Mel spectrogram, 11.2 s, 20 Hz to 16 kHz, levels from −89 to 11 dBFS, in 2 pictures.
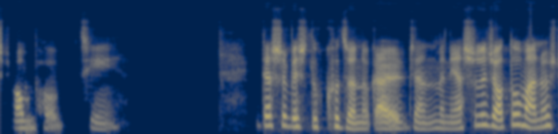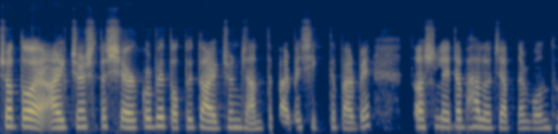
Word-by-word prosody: সম্ভব 195 +1 -5 0.3
জি। 185 -5 -12 1.6
এটা 260 -1 +2
আসলে 260 +1 +5
বেশ 230 - +7
দুঃখজনক। 210 -7 -1
আর 85 - +4 0.2
যান 165 -1 -3
মানে 175 -1 -6
আসলে 275 +1 +4
যত 210 -1 +5 0.2
মানুষ 220 +6 +4
যত 235 0 0 0.3
আরেকজনের 210 +2 +1
সাথে 235 - -7
শেয়ার 205 -2 +1
করবে, 235 +2 -2
ততই 210 +2 -6
তো - - -5
আরেকজন 190 +3 -3
জানতে 175 +3 -6
পারবে, 175 +3 -4
শিখতে 215 - -16
পারবে। 175 +5 -4 0.5
তো - - -39
আসলে 220 0 -4
এটা 220 +1 -4
ভালো 230 -2 -3
যে 200 - -7
আপনার 185 0 -13
বন্ধু 205 +3 -14
210 Hz, 165 wpm, -20 LUFS, 185-230 Hz, 1.6 s, বেশ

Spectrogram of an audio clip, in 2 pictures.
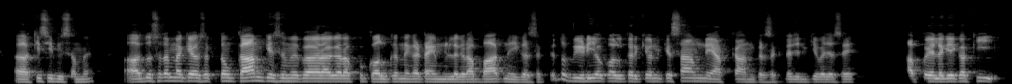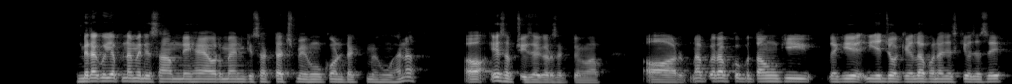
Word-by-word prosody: अ, 120 -1 +4
किसी 145 -1 -2
भी 130 -2 -4
समय। 120 +1 -7 0.4
अ, 130 - +5
दूसरा 160 +1 -1
मैं 160 -1 +1
क्या 160 0 +5
हो 155 - +2
सकता 155 +1 -3
हूँ 155 -1 -2
काम 165 +3 +9
के 155 -1 +1
समय 145 0 -2
पर 145 0 +5
अगर 140 0 +5
आपको 140 0 -3
कॉल 130 0 +3
करने 130 -1 -3
का 130 - +2
टाइम 125 -1 +3
नहीं 125 -1 -4
लग 120 - +2
रहा, 120 0 +2
आप 120 - -12
बात 125 +1 +4
नहीं 120 -3 -4
कर 115 - -1
सकते 115 - -12
तो - - -4
वीडियो 145 +1 +3
कॉल 145 -1 -1
करके 145 0 -2
उनके 145 +1 -2
सामने 150 -2 0
आप 120 - 0
काम 120 -2 -1
कर - - -5
सकते 120 +3 -7
हैं, 120 - -4
जिनकी 120 +1 -9
वजह 120 -1 -2
से 125 - -2 0.6
आपको - - 0
ये 145 - +7
लगेगा 145 +1 +4
कि 300 - -1 1.1
मेरा 145 +2 +7
कोई 155 +1 +2
अपना 150 -1 +1
मेरे 145 -2 +1
सामने 130 -1 -1
है 130 0 +2
और 125 0 -1
मैं 130 0 -1
इनके 130 0 -7
साथ 130 +1 -5
टच - - 0
में 125 - -1
हूँ, 120 0 -3
कॉन्टैक्ट 115 -2 -5
में 115 -1 -9
हूँ। 110 0 -10
है - - -6
ना? 175 - -3 0.6
अ, - - +2
ये 170 - +5
सब 140 - -2
चीज़ें 110 -1 0
कर 110 0 -2
सकते 105 0 -9
हो 100 -1 -10
आप। 100 0 -12 0.5
और 110 -1 -1
मैं 150 - -1
अगर 150 +1 -1
आपको 150 0 -1
बताऊँ 140 0 -1
कि 145 0 -1 0.4
देखिए 135 +1 +3 0.2
ये 135 - +7
जो 135 0 +1
अकेलापन 130 0 0
है 130 - 0
जिसकी 130 +2 -4
वजह 125 -2 -3
से 135 +3 0
130 Hz, 260 wpm, -25 LUFS, 120-145 Hz, 1.1 s, काम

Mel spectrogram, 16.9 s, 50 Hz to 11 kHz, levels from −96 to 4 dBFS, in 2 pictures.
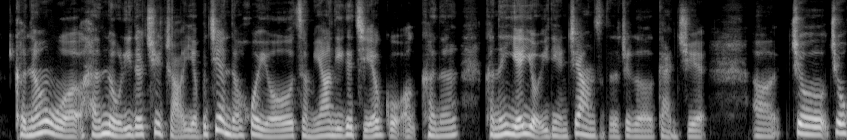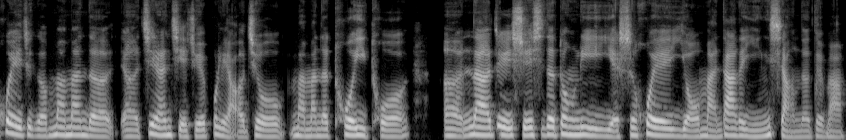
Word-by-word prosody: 可 180 - +1
能 210 +8 +5
我 160 -9 +2
很 185 +3 +2
努 180 -7 +5
力 170 - +1
地 185 +1 +2
去 215 +4 -1
找， 195 - -5
也 150 0 -3
不 - - -3
见 270 +2 +3
得 170 -1 -2
会 180 -2 0
有 145 +2 0
怎 165 +1 -5
么 135 - -8
样 165 +2 0
的 165 - -1
一 160 - -2
个 185 - +3
结 150 -1 0
果。 170 -3 -5
可 170 - -4
能 165 +4 -5 0.3
可 185 - -3
能 185 +4 +4
也 190 -2 +6
有 190 - +3
一 140 - -4
点 150 -2 -6
这 215 - -1
样 185 -6 0
子 - - -13
的 140 -1 -9
这 155 +3 -7
个 140 -1 -6
感 145 - -10
觉， 140 +1 -5 0.5
呃， 150 -1 -8
就 190 -5 +4
就 230 -3 +3
会 215 -5 +3
这 180 0 -3
个 155 -1 -3
慢 180 +1 0
慢 175 -1 0
地， 145 -4 -1
呃， 145 +1 -6
既 215 - 0
然 180 -2 +2
解 145 -5 -2
决 150 +1 -2
不 150 - -6
了， 155 -6 -3
就 145 -1 -1
慢 160 -2 -3
慢 155 0 -3
地 155 - -1
拖 175 +3 +2
一 170 0 +3
拖。 145 0 -3 0.3
呃， 160 -2 -2
那 175 0 +4
对 175 -1 +2
学 170 +1 +3
习 175 +1 -2
的 185 - +5
动 180 0 +2
力 165 -4 0
也 140 - 0
是 135 +7 +1
会 170 -2 +3
有 150 -2 -2
蛮 145 -2 -4
大 170 0 +2
的 165 - -1
影 150 +3 -3
响 130 -8 -1
的， 135 0 -7
对 145 +2 -8
吧？ 130 0 -8
165 Hz, 290 characters per minute, -23 LUFS, 145-180 Hz, 0.5 s, 也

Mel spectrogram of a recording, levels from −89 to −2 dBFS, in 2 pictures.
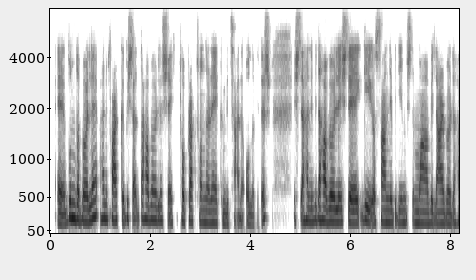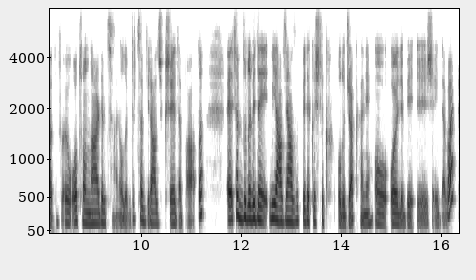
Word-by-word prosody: Eee, 135 -2 +2
bunu 215 -1 +7
da 195 -1 +2
böyle, 185 +7 +4
hani 200 0 +1
farklı 185 +1 0
bir 210 - -2
şey 205 - -2
daha, 195 -2 +1
böyle, 185 -1 0
şey, 180 - -4
toprak 175 -1 -1
tonlarına 160 -2 -2
yakın 150 -2 -4
1 135 - -6
tane - - -8
olabilir. - - -5 0.5
İşte, - - -2
hani, 175 -1 -1
bir 185 - -3
daha 180 -2 +4
böyle, 170 -1 +5
işte, 165 -2 +3
giyiyorsan 165 -4 0
ne 160 - -1
bileyim, 155 0 -4
işte, 160 - -8
maviler 150 -1 0
böyle 145 -2 -2
hafif 160 +2 -6
o 155 +3 +1
tonlarda 145 -1 0
bir 150 - -6 0.2
tane - - -11
olabilir. 195 - -7
Tabii 180 -4 -2
birazcık 145 -2 -3
şeye 150 - -1
de - - -4
bağlı. 355 -8 -2 0.5
E, 280 -2 +7
tabii 255 -8 +3
bu 220 -2 +5
da 200 0 +6
bir 210 - +6
de 190 -3 +4
bir 205 0 +3
yaz 175 -4 +5
yazlık, 175 0 +1
bir 170 - 0
de - - +5
kışlık 165 -1 -7
olacak, - - 0
hani 130 +2 -3
o 135 -2 0
öyle 140 -1 -1
bir, - - -2
iii, - - -6
şey - - -7
de - - -8
var. - - +5
170 Hz, 225 wpm, -25 LUFS, 150-190 Hz, 0.5 s, bunu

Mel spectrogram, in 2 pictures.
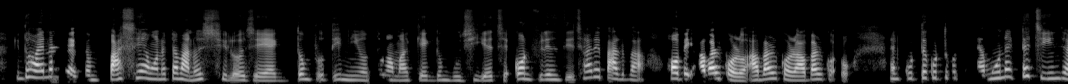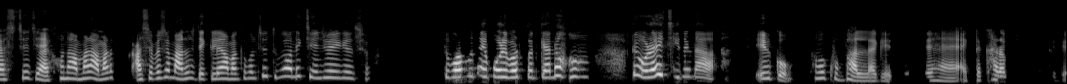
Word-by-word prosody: কিন্তু 280 +4 -6
হয় 315 0 +6
না - - +3
যে - - -21
একদম 210 +2 -8 0.2
পাশে 235 +6 +5
এমন 250 -2 0
একটা 270 +2 +1
মানুষ 215 +3 +1 0.2
ছিল 230 - -11 0.2
যে - - -6 0.2
একদম 170 +8 -6
প্রতিনিয়ত 210 -4 -10 0.2
আমাকে 190 0 -5
একদম 205 +1 -13
বুঝিয়েছে, 190 +1 -9
confidence 230 -3 0
দিয়েছে, - - -12
"আরে 345 +2 -4
পারবা, 230 -5 +1 0.3
হবে, 270 -2 +9 0.2
আবার 260 +4 +10
করো, 190 -5 +4
আবার 240 +5 +5
করো, 205 -4 +2
আবার 235 +5 +3
করো।" - - -9 0.5
And 255 - -4
করতে, 280 +2 -5
করতে, 300 0 -6
করতে 295 +2 -16 0.2
এমন 270 +7 -2
একটা 375 +3 -2
change 280 -1 -7
আসছে 230 +6 -13
যে - - -4
এখন 280 +8 -9
আমার 280 +3 +1
আমার 255 +3 0 0.3
আশেপাশের 290 +7 -3
মানুষ 260 +1 +3
দেখলে 255 +1 -4
আমাকে 250 +2 -2
বলছে, 290 +6 -9
"তুমি 340 +3 -8
অনেক 385 +1 -8
change 305 -2 -7
হয়ে 310 -1 -2
গেছ। 285 -3 -10 0.8
তোমার 335 +1 +7
মধ্যে 385 +1 -3
এই - - -19
পরিবর্তন 330 -1 +5
কেন?" 315 +3 +3 0.8
তো - - -5
ওরাই 350 +8 +9
চিনে 360 0 -8
না, - - 0 0.6
এরকম। 275 0 -2 0.2
আমার 285 0 -5
খুব - - -11
ভালো 180 -2 +2
লাগে 165 - -7 0.4
যে - - -8
হ্যাঁ, 155 -2 -6
একটা 190 - -13
খারাপ 200 -3 -1
সময় 315 - -54
থেকে - - -21
255 Hz, 195 wpm, -21 LUFS, 215-305 Hz, 0.8 s, আবার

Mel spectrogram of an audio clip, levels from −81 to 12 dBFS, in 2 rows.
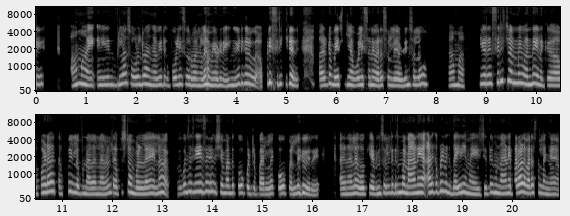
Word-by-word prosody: போய் 290 - 0 0.7
ஆமா 315 +1 +2 0.5
இப்படிலா 280 +5 -2
சொல்றாங்க 285 -1 +1
வீட்டுக்கு 280 -3 -5
போலீஸ் 290 +2 -2
வருவாங்களாமே 255 +1 +2
அப்படின்னு 240 -2 -1
எங்க 255 - 0
வீட்டுக்காரர் 320 -3 0
அப்படி 370 +3 +3
சிரிக்கிறாரு 300 -4 +3 0.4
வரட்டும் 275 +4 +1
பேசிக்கலாம். 275 -3 +1
போலீஸ் 280 +1 +1
தானே 270 -1 +1
வர 260 - -1
சொல்லு. 245 -2 -1
அப்படின்னு 260 +5 -1
சொல்லவும். 290 +2 -1 0.5
ஆமா, 260 -2 0 0.4
இவர் 320 0 +2
சிரிச்சோன்னே 385 -2 +2
வந்து 290 +2 +3
எனக்கு 255 -2 -2 0.2
அப்பாடா 280 +6 +2 0.2
தப்பு 240 +7 -10
இல்ல, 285 -3 +1 0.2
நல்ல 220 0 -1
நாள் 240 +6 -3
தப்பிச்சிட்டோம் 280 +3 -1
போல 230 0 +1
இல்ல 250 +4 -1 0.5
கொஞ்சம் 305 +2 -2
சீரியஸான 325 +1 +2
விஷயமா 270 -1 -2
இருந்தா 260 0 -4
கோவப்பட்டுருப்பாருல்ல 230 -4 -2
கோவப்படல 240 0 -1
இவரு. 200 -5 -2 0.5
அதனால 230 +3 -1
ஓகே 230 +2 -2
அப்படின்னு 235 +2 -1
சொல்லிட்டு 265 +2 -3
திரும்ப 290 0 +3
நானே 265 +3 +5 0.2
அதுக்கப்புறம் 310 +3 0
எனக்கு 255 -6 -2
தைரியம் 260 +1 +1
ஆயிடுச்சு 215 +2 -5
திரும்ப 280 -2 +1
நானே 255 +2 +1
பரவாயில்ல 295 0 +5
வர 275 - +1
சொல்லுங்க. 235 -5 -4
270 Hz, 160 wpm, -23 LUFS, 245-295 Hz, 0.7 s, நானே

